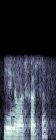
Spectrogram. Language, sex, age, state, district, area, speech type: Hindi, male, 18-30, Rajasthan, Karauli, rural, conversation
